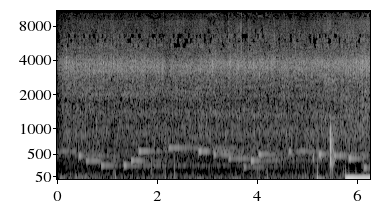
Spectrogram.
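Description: Pork frying in hot oil in an iron kadai, a steady sizzling hiss, under a slow background music melody of single held notes. A few sharp clicks come through about two seconds in, about four seconds in and near the end.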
